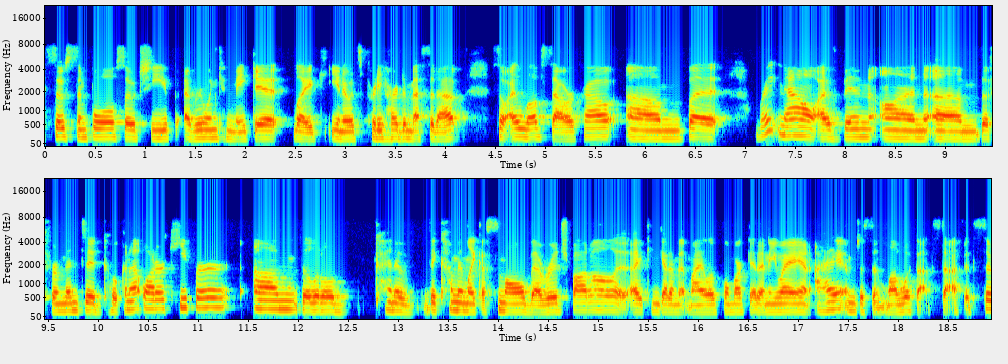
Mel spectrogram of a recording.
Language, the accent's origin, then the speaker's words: English; East Coast, United States; moved away as an adult; I grew up on the East Coast where it was definitely cold winters. And I left as soon as I could, you know, mostly because of the weather.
